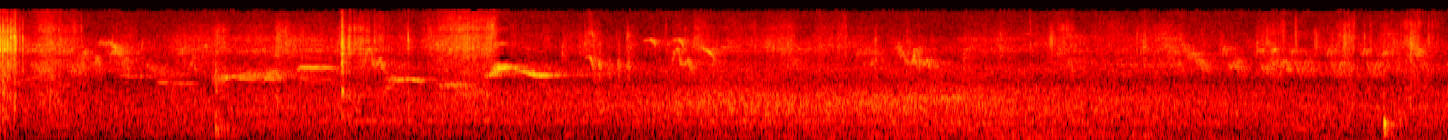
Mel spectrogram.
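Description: Small birds chirping and twittering in the background, short high calls that slide up and down in pitch, over a steady outdoor hiss, with a sharp click near the end.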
